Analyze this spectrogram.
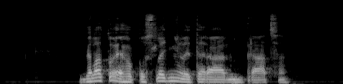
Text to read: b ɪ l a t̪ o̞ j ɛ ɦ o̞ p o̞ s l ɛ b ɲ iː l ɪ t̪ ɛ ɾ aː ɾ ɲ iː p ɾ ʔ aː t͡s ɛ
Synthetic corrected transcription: b ɪ l a t̪ o̞ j ɛ ɦ o̞ p o̞ s l ɛ d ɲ iː l ɪ t̪ ɛ ɾ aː ɾ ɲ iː p ɾ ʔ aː t͡s ɛ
